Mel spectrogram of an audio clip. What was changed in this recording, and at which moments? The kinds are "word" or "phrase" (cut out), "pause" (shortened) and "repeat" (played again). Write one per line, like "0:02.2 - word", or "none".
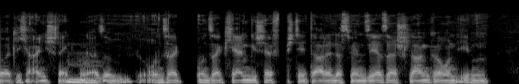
none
